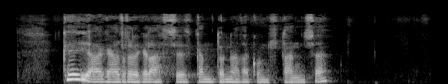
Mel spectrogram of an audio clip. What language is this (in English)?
Catalan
